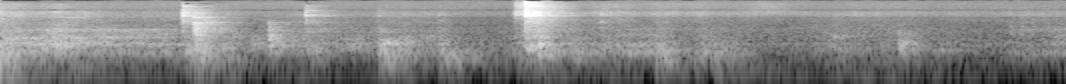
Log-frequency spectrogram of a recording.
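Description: A handful of light metallic clicks and knocks as aluminium jaws are fitted onto a cast-iron bench vise, the sharpest about two seconds in.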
